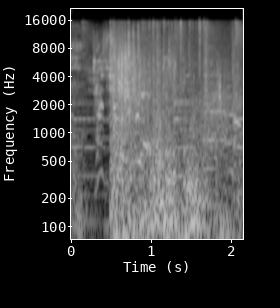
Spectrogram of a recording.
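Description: A sudden loud crash about half a second in, dying away over the next second or so, over trailer music.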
